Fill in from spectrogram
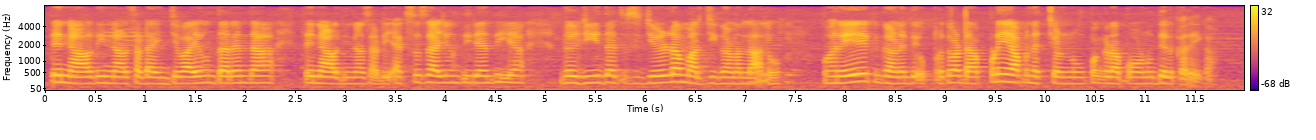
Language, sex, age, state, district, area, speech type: Punjabi, female, 30-45, Punjab, Ludhiana, urban, spontaneous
